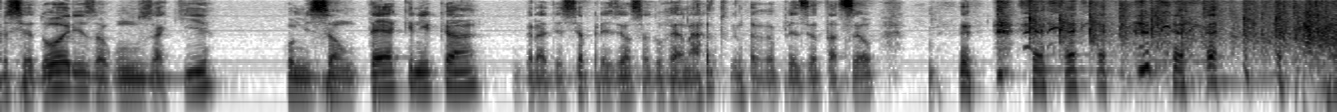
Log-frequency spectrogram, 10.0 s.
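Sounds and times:
speech: 0.0 - 10.0
laughter: 7.2 - 10.0
crowd applauding: 7.5 - 10.0.

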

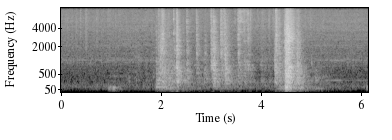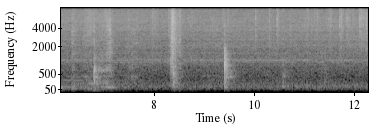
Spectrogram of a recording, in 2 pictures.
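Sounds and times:
faint sizzling during meal prep: 0.0 - 12.2
stirring and scraping clatter in kitchen: 1.9 - 3.9.

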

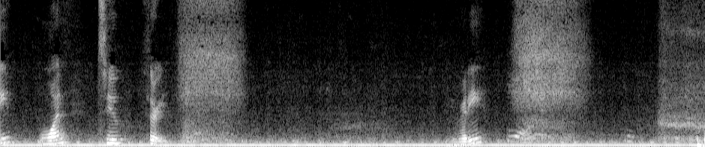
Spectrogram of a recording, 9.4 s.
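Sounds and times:
speech: 0.0 - 2.8, 6.1 - 7.1
steady low hum: 0.0 - 9.3
group deep inhale through nose: 2.4 - 3.3, 6.9 - 7.9.

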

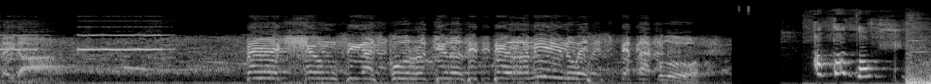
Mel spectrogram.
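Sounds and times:
referee's whistle: 0.0 - 1.9
speech: 2.8 - 7.2, 8.1 - 9.2
laughter: 5.4 - 7.3.

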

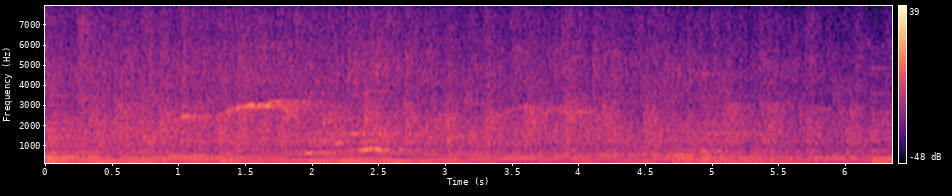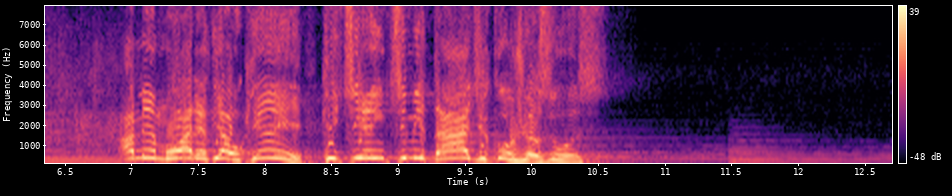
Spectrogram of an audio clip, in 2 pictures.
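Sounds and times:
audience applauding: 0.0 - 8.4
speech: 6.9 - 10.6.

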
